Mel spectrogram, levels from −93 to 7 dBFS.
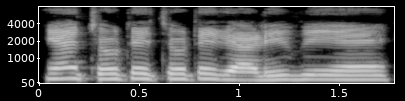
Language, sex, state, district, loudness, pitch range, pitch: Hindi, male, Bihar, Lakhisarai, -13 LUFS, 170-200 Hz, 180 Hz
